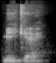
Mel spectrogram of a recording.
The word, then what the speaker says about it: Miike: Miike.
